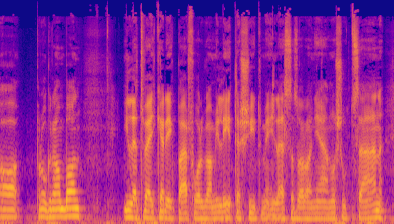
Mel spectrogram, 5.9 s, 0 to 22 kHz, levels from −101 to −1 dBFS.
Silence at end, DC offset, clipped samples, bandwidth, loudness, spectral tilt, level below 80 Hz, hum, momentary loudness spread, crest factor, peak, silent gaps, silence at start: 0 s; under 0.1%; under 0.1%; over 20 kHz; -20 LUFS; -4.5 dB/octave; -40 dBFS; none; 8 LU; 18 dB; -2 dBFS; none; 0 s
